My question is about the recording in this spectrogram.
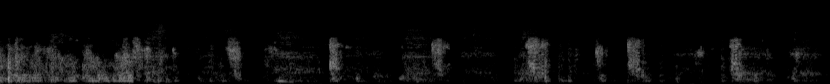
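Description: A man breathing hard after a sprint, panting in short noisy gasps, heaviest in the first couple of seconds and then about two breaths a second.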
